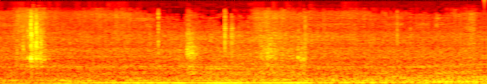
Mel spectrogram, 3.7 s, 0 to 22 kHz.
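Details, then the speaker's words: 2012 Peugeot 308 1.6 test drive after front shocks, mounts and stabilizer link replaced: steady low road rumble, no clunks or knocks from the front; the former right-side clunk is gone. "Ama şu an gram ses yok Normalde sağ tarafta blok ses vardı"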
